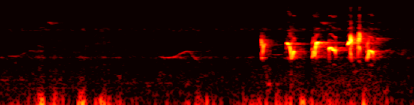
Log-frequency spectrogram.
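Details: Red-eyed bulbul, resident territory holder, calls in a fast, warbling chatter of clustered notes near the end. A faint soft whistle and low rumbling come before it.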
